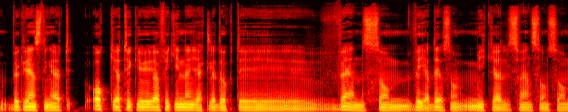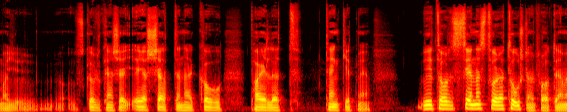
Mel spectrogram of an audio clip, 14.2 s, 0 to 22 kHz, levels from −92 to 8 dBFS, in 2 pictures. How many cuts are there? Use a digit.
1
